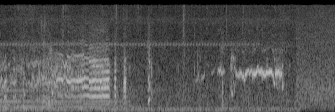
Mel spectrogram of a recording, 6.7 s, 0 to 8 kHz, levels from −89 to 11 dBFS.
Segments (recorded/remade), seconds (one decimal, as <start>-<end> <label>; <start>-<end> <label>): 0.0-1.5 recorded; 1.5-2.3 remade; 2.3-6.7 recorded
